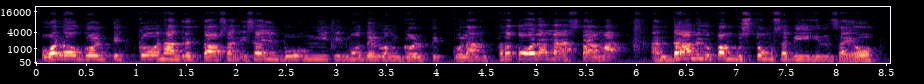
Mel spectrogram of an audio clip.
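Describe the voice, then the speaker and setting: A blunt man rants casually to his viewers and swears freely. He drops into low mumbled asides, then bursts out loud. His fairly high voice bounces around an echoey room. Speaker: vlogger. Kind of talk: casual ranting vlog.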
